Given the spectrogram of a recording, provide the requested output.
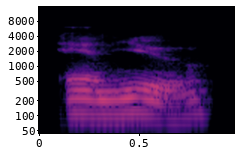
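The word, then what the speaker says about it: Anew: at least 10 years a new pronounced and you and you as a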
